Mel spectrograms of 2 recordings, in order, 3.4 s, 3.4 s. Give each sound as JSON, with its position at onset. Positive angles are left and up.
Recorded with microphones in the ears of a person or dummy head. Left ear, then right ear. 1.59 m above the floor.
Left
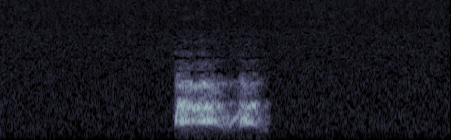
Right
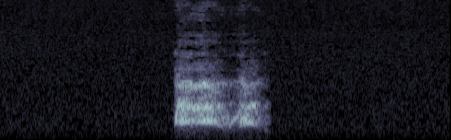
{"t": 1.3, "sound": "a dog barking", "side_deg": -65}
